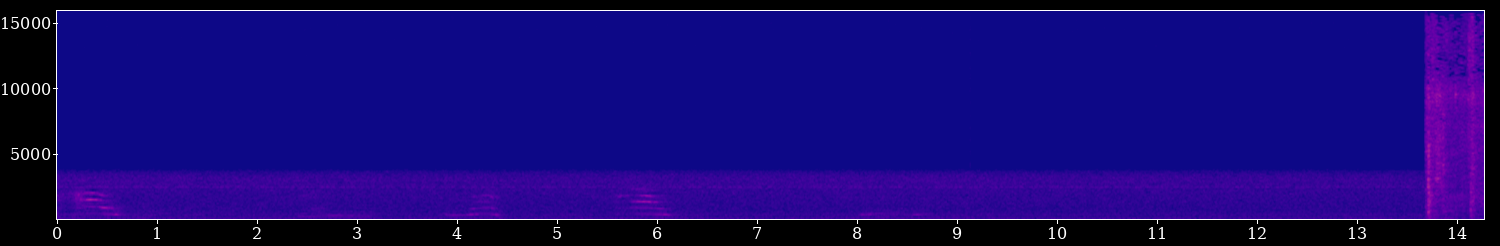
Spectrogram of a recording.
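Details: Male British Shorthair cat resting on its owner's lap indoors, uttering about five brief, slightly rising then falling meows spaced roughly two seconds apart, followed by a quiet stretch and a sharp bump at the end.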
